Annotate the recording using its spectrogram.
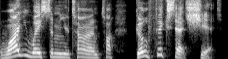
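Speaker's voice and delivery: mock furious, angry, loud yelling. Retelling yelling at the people meant to fix the electricity, retelling an angry yell. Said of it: "I'm yelling at these motherfuckers".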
